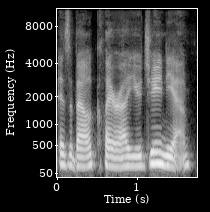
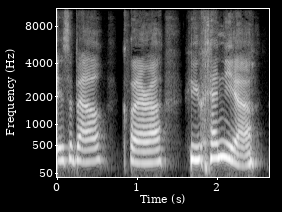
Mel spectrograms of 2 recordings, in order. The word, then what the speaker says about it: Isabel Clara Eugenia: So when I read the name in my Hmm. American accent, I would pronounce it Isabel Clara Eugenia.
